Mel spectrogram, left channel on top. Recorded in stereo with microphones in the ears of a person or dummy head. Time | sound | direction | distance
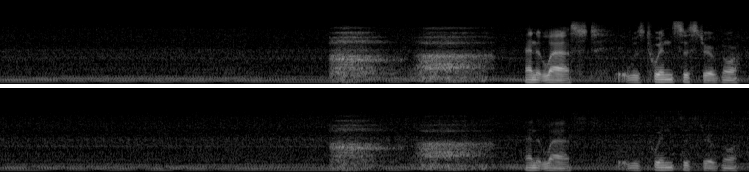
3.3 | breathing | 15° left (ahead or behind) | ?
5.2 | a man speaking | 40° left (ahead or behind) | ?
